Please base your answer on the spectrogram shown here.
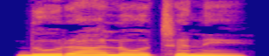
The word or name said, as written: ದುರಾಲೋಚನೆ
